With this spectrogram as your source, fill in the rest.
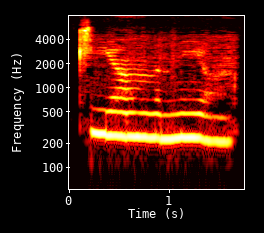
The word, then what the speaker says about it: Guillaume Lamillion: If it doesn't rhyme, you're not pronouncing it right. Guillaume Lamillion.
